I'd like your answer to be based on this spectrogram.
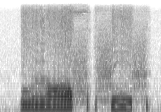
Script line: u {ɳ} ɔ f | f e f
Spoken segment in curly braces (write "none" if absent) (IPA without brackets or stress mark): n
